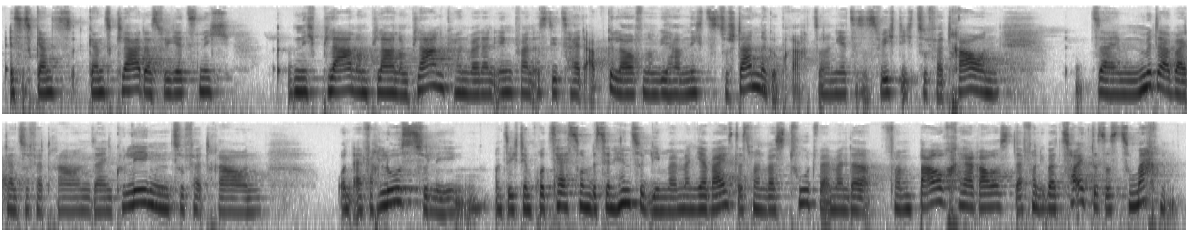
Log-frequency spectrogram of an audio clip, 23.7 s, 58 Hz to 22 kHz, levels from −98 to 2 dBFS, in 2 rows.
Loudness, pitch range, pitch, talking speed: -20 LUFS, 175-205 Hz, 185 Hz, 190 wpm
